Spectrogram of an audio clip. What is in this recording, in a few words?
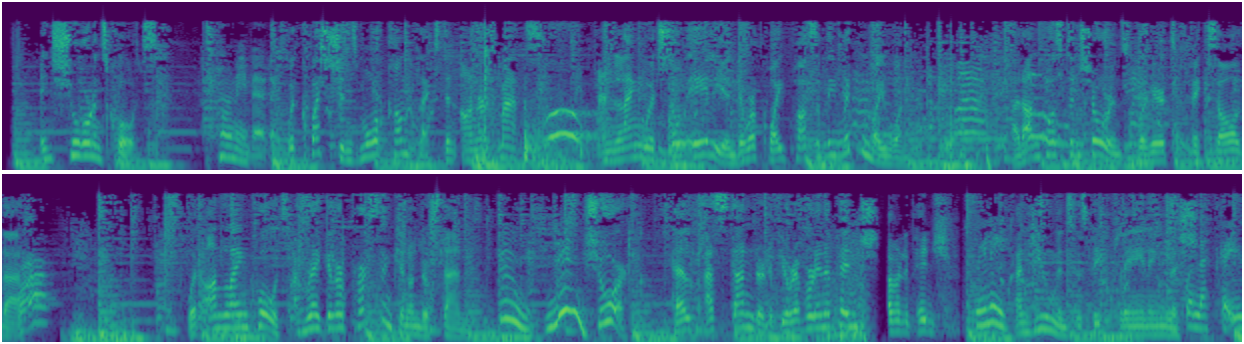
Voiceover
